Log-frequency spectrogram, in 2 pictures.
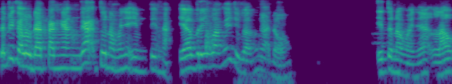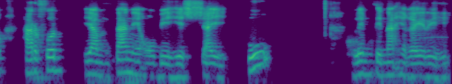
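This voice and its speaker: A man lectures slowly with a husky grain, his carrying a lilt. He teaches Quran commentary in a teasing, animated way while working through Arabic grammar terms. The recording sounds dull and lo-fi. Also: fairly high pitch. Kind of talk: religious study lecture.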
